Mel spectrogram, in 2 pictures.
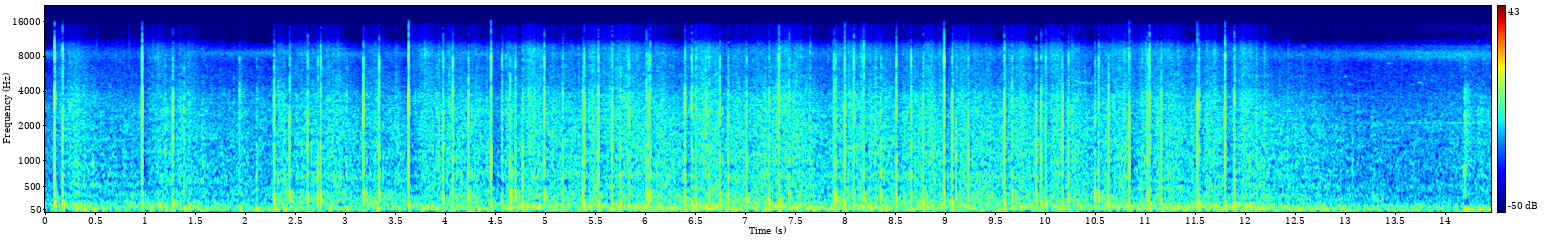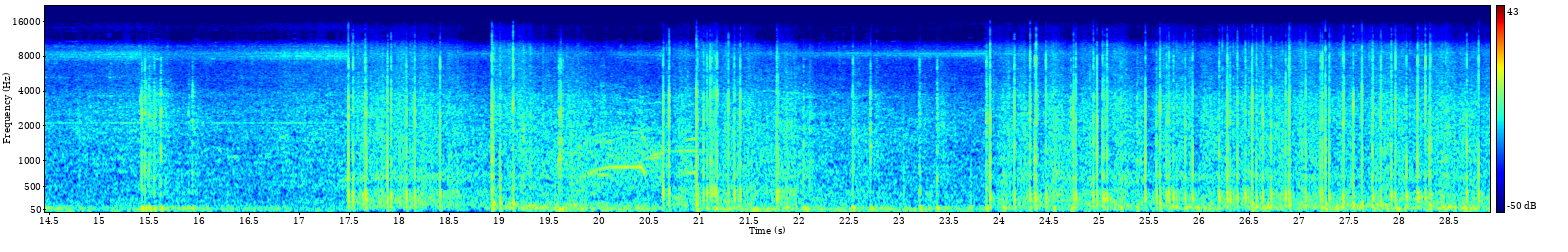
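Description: Star-mine fireworks barrage: aerial shells going off in rapid, overlapping bursts. About halfway through it thins out for a few seconds to a single heavy boom, then builds back to a dense barrage.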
